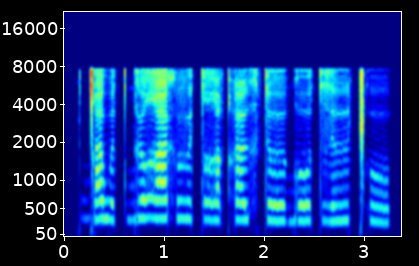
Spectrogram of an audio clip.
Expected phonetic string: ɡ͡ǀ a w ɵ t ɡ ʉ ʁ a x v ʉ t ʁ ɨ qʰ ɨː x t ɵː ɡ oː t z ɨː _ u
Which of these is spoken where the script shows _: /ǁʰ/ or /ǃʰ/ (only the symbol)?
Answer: ǁʰ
